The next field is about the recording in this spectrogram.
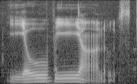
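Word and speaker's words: Iovianus: Did you say Jovianus. Jovianus? Yeah, Jovianus. or Jovi. Jovianus? If you want to pronounce it, Jovianus?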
